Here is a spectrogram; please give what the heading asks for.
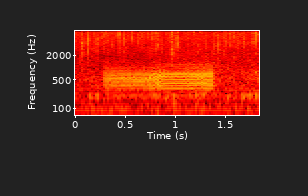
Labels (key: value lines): label: biophony, croak
recorder: SoundTrap 500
